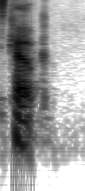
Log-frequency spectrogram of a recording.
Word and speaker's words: Koch: And then someone corrected me quickly and they're like, it's Coke. And I was like, okay, it's Coke. You're right. I will forever in my mind see C-O-K-E, even though it's spelled K-O-C.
